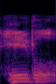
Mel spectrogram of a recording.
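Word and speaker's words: hadal: how these jokes work hadel only rhymes with ladle and so you could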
